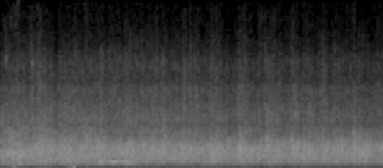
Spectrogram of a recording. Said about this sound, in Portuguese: Vamos aplaudir a Deus pela vida deles?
